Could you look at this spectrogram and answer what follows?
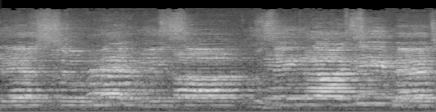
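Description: Large mixed-voice choir singing sustained chords, all voices coming in together at the start after a brief pause.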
